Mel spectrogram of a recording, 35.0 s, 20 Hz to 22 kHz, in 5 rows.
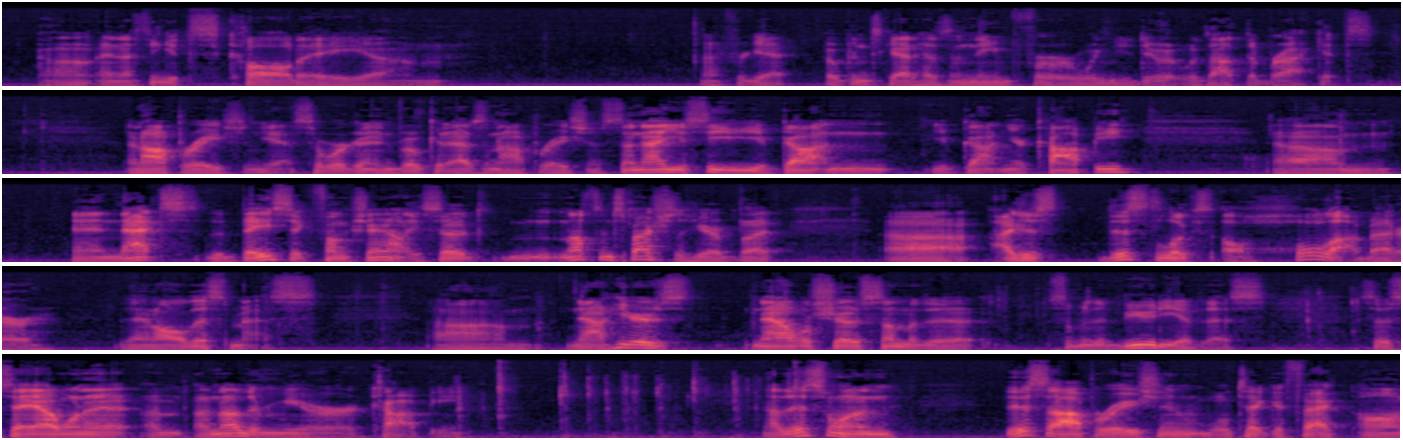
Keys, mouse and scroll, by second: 5.5 click, 6.6 F5, 8.2-9.2 drag, 12.6 click, 16.9 click, 18.1 click, 19.8-20.8 drag, 21.6 click, 22.8 click, 24.7 Return, 27.1-29.1 typing, 30.2-32.3 typing, 33.6 click, 34.8-34.9 drag.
